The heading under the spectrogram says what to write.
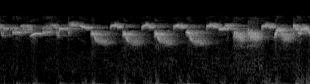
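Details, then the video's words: Javan pied starling singing a master track for training songbirds: loud, high chattering song of quick chirps alternating with drooping whistled slurs, roughly three per second, delivered without pause. "Masteran Suara Jalak Suren"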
